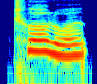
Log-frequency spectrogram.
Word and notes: 车轮: chē lún

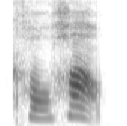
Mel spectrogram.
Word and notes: 口号: kǒu hào

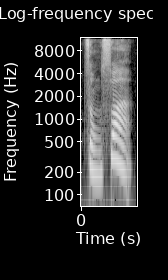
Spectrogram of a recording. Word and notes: 总算: zǒng suàn

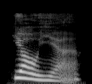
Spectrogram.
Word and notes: 耀眼: yào yǎn

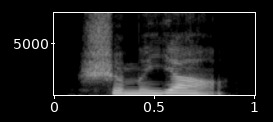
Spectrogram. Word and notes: 什么样: shén me yàng

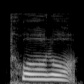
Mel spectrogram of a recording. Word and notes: 脱落: tuō luò

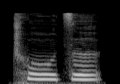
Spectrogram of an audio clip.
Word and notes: 出资: chū zī

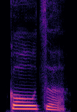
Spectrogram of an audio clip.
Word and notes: 钩子: gōu zi

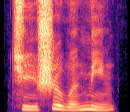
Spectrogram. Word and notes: 举世闻名: jǔ shì wén míng

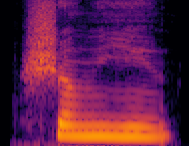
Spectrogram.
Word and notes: 声音: shēng yīn

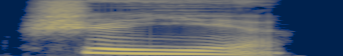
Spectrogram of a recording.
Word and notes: 视野: shì yě

